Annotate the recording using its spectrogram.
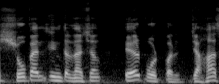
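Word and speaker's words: Chopin: यहां पर लिखा है सी एच ओ पी आई एन ए। हम पढ़ेंगे इसको चोपीना। और बहुत से लोगों के कमेंट आ जाते हैं प्रोनाउंसिएशन पे। अब सी एच ओ पी आई एन को क्या पढ़ेंगे हम? उसको पढ़ेंगे हम चौपीना। लेकिन यहां पर बोला जाता है शोपेन।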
